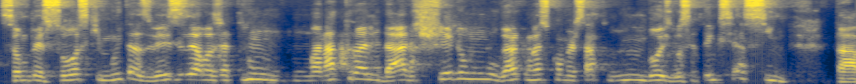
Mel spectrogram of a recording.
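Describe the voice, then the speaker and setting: A high-pitched male voice at a fairly quick pace. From southern Brazil, Rio Grande do Sul. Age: young. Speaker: sales manager and trainer. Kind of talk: sales training talk. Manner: fast; hesitant, many repetitions.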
